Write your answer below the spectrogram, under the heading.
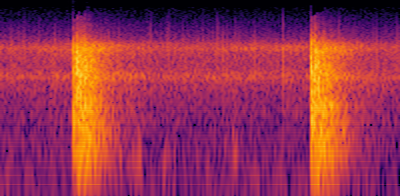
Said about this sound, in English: Then suddenly came a great sizzling sound, a loud bang, a red ball of light shot high in the air.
